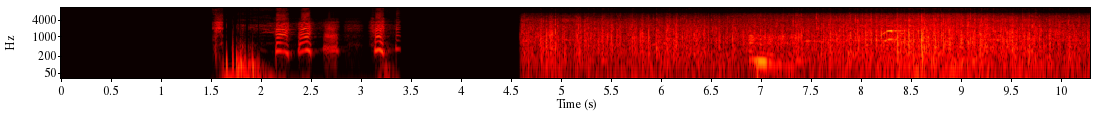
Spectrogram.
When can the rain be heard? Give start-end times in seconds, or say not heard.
4.5-10.2.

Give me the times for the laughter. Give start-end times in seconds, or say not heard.
1.5-3.4, 6.8-7.5.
